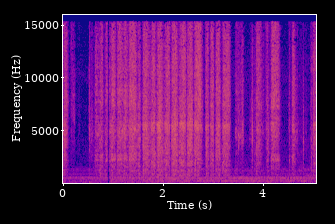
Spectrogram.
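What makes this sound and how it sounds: A folded white tissue held in the fingers is rubbed back and forth over a pencil drawing on heavyweight sketching paper to blend the shading. The sheet lies flat on a wooden table, held down by the other hand. The result is a quiet, bright, airy hiss of rapid, uneven brushing strokes that swell and fade, with almost no low end.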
